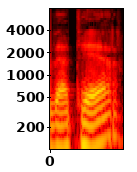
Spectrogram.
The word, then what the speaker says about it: Werther: Ich habe mich mit dem Leben von Jules Massenet nie beschäftigt, aber ich war damals sehr glücklich, als der Werther, wie er französisch ausgesprochen wird, endlich auf die Bühnen wieder kam mit einer Inszenierung hier in München.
